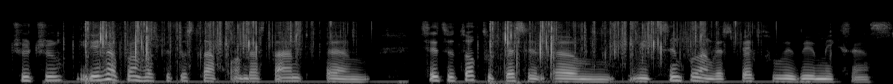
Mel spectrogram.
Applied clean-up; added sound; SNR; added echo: none; Crumpling, crinkling; 5 dB; none.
